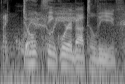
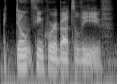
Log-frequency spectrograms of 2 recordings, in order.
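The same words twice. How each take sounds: First: Eerie machine voice, softer; like a sinister computer; creepy AI voice. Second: Said in the usual way. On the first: Pretend. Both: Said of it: "Creepy A I voice".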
